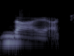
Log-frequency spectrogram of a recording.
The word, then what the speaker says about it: Nayak: It's T-A-N-I-Y-A. My last name is Nayak, just like kayak with an N, N-A-Y-A-K.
